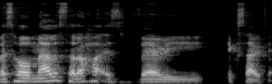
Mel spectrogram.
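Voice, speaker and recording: The man speaks at a medium pitch with an Arabic accent. There is music in the background. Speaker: podcast host. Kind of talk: casual chat, code-switching Arabic and English.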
